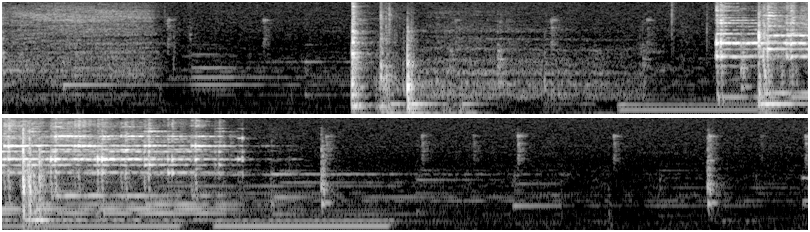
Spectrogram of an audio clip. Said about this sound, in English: Alright, sorry guys. My camera cut out for a second there, and for some reason, my alarm went off for work. Well, I know why, because I said it. Sorry, podcast, that you had to hear that.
